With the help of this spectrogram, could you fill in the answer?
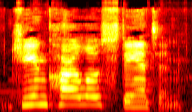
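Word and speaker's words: Giancarlo Stanton: Uh, Gian Carlos Stanton.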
